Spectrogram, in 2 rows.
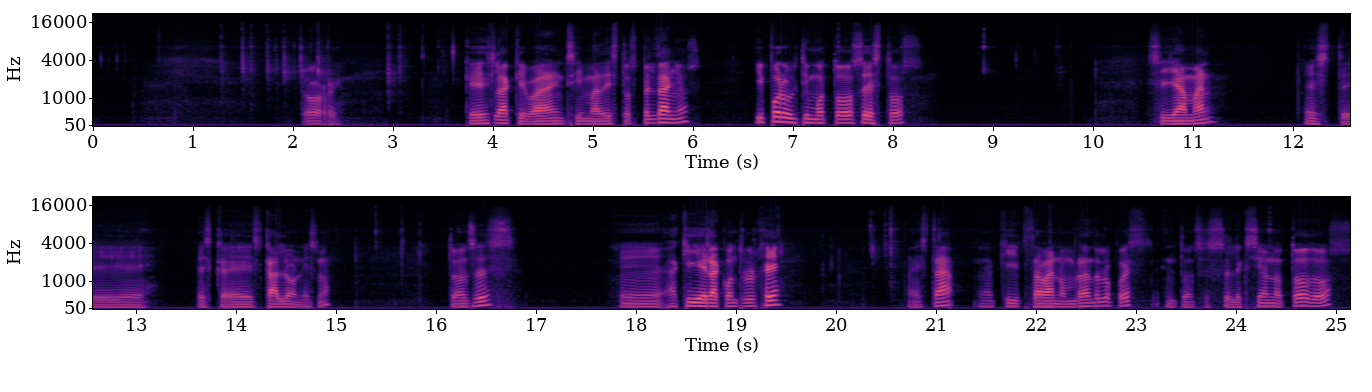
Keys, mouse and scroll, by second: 0.3 click, 0.5 click, 1.2-2.7 typing, 2.9 Return, 6.5 click, 9.3 shift+click, 9.5 shift+click, 20.3 ctrl+g, 21.8 click, 24.0 click.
